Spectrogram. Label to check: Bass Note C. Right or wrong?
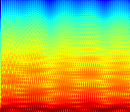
Right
